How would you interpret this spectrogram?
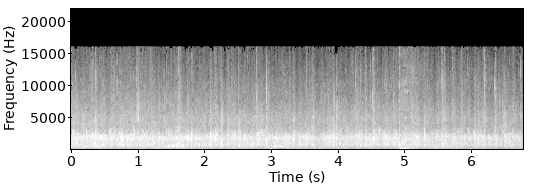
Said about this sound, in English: You are really welcome. In fact, can we applaud and welcome people who've come here from other locations?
